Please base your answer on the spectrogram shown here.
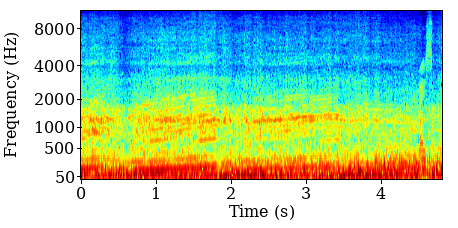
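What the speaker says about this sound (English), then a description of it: "Nice punchy little engine." A Triumph Trident 660 motorcycle engine pulls hard through rising revs, rasping loud and close with shifting pitch steps as gears change, under strong wind rush.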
